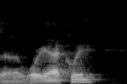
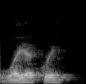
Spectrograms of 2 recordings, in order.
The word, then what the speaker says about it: Weryackwe: My last name is Weryackwe. Comanche, I guess, kind of pronounce it Weryackwe.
